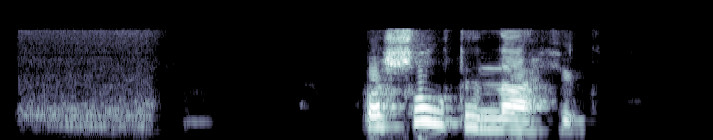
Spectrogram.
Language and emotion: Russian, angry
